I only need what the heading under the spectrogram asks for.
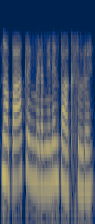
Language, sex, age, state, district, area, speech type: Tamil, female, 18-30, Tamil Nadu, Erode, rural, conversation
